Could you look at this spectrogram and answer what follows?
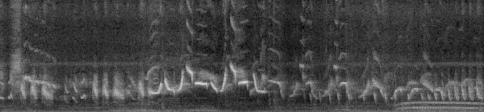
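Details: Chinese hwamei singing 'cao cầu': a tangle of quick, rising whistles that builds to a loud rippling trill, fades briefly, then returns as looping notes over a low sustained tone.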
